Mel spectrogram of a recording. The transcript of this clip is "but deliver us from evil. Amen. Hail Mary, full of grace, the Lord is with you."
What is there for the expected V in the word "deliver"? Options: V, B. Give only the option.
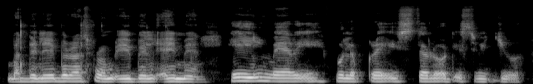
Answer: B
